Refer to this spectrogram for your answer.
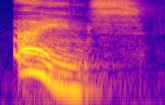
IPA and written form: aɪ̯ns (eins)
